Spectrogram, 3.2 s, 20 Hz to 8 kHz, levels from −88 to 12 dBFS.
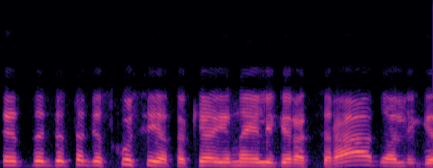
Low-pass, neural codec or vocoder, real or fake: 7.2 kHz; vocoder, 22.05 kHz, 80 mel bands, Vocos; fake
